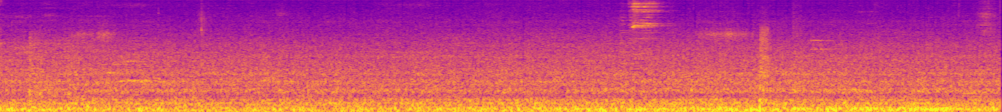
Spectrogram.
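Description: Steady low rumble of background noise under the pause in speech, swelling slightly near the end. About six seconds in there is a brief faint scrape as a spoon stirs spiced minced-meat filling in a steel bowl.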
